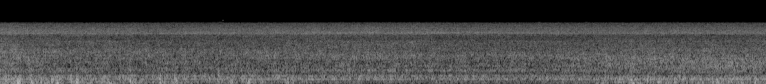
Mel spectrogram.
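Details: 2012 Ford F150 5.0 V8 warm idle after running a while; light fast ticking about four per second over the hum; owner told it may be normal injector, fuel pump or tolerance noise; cause unconfirmed.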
